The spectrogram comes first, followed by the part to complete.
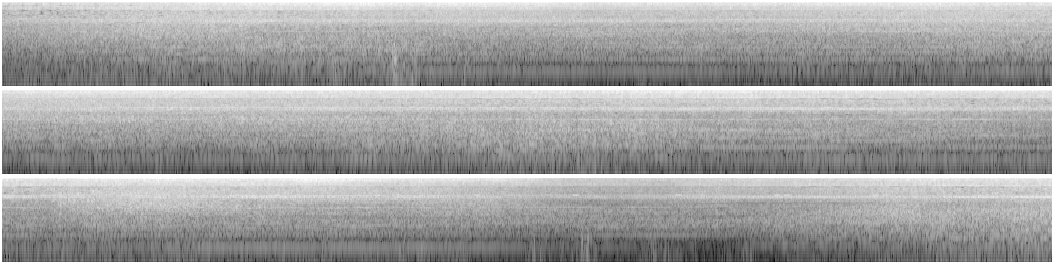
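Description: Small unmanned model helicopter with a spraying rig, its motor and rotors running at a steady high whine. The sound dips briefly near the end.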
